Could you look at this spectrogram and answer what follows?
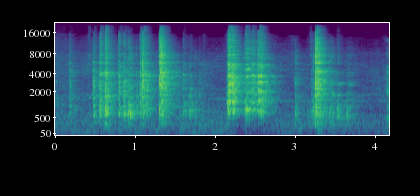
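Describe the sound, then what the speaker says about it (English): Dishes and utensils clatter and clink in a kitchen as a mixing bowl is pulled out and handled, several bright clanks in quick irregular bursts, with no talking. "So let's get another bowl."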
